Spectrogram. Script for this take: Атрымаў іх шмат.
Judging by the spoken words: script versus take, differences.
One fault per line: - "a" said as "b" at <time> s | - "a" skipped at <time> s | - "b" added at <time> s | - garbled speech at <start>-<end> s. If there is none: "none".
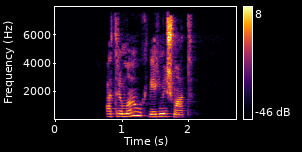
- "вельмі" added at 1.5 s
